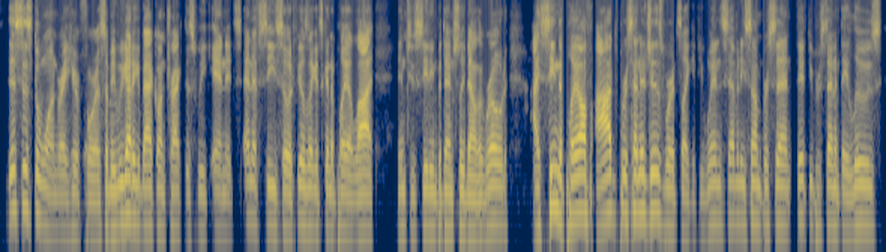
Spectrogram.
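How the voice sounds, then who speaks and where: Man, host, casual football chat, mid pitch, dry close sound. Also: fast, dry recording. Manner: casual, chatty, rambling. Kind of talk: sports talk roundtable.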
